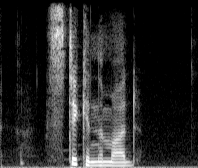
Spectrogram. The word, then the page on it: stick in the mud: IPA : /ˈstɪk.ɪn.ðəˌmʌd/; American English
